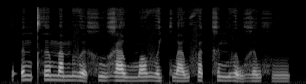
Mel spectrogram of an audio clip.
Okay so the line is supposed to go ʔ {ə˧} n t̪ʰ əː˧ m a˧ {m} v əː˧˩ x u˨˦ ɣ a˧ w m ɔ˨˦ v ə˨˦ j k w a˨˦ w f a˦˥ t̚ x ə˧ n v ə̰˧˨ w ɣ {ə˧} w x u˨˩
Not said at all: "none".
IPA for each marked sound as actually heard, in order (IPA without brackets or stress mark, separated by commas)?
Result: ə˧, m, ə˨˦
